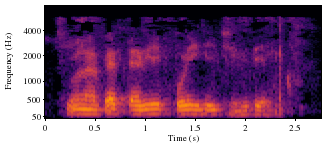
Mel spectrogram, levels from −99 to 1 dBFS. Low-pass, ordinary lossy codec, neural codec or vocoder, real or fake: 7.2 kHz; MP3, 24 kbps; codec, 24 kHz, 3 kbps, HILCodec; fake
